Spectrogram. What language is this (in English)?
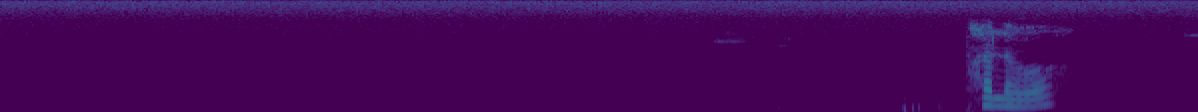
Tamil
